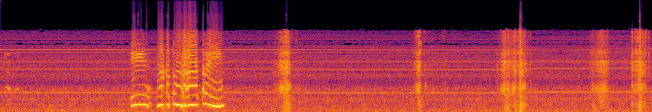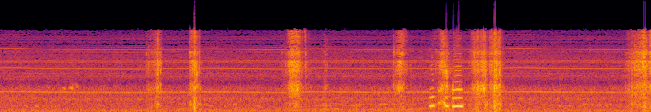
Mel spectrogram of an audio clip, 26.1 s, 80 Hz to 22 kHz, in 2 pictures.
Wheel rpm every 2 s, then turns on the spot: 0, 0, 0, 0, 0, 10, 10, 0, 0, 20, 0, 10, 0.
none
